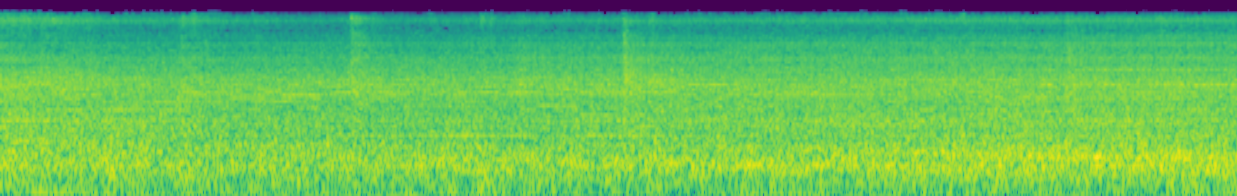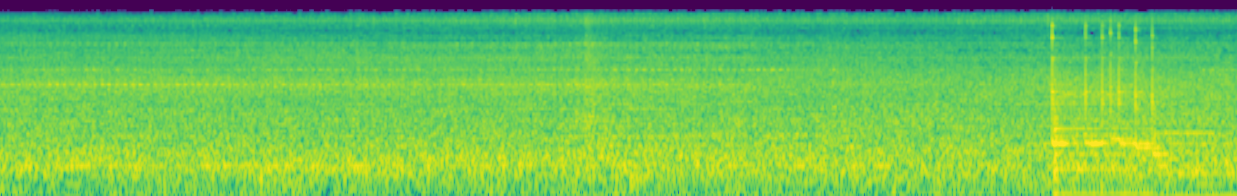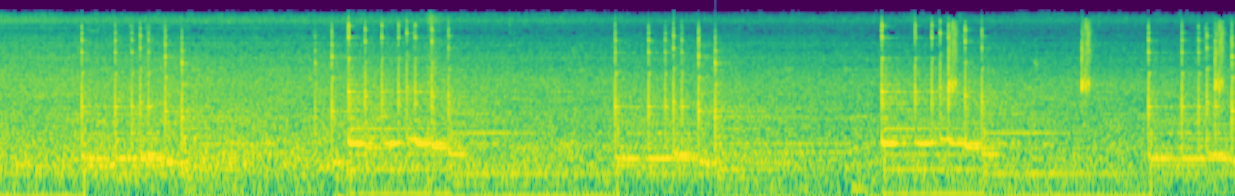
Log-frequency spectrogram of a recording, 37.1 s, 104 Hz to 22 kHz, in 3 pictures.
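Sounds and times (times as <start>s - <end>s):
city street hum and rumble: 0.0s - 37.0s
clicks: 35.5s - 37.0s.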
